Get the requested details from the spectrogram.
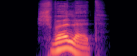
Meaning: second-person plural subjunctive II of schwellen
- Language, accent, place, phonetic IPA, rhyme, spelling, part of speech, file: German, Germany, Berlin, [ˈʃvœlət], -œlət, schwöllet, verb, De-schwöllet.ogg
